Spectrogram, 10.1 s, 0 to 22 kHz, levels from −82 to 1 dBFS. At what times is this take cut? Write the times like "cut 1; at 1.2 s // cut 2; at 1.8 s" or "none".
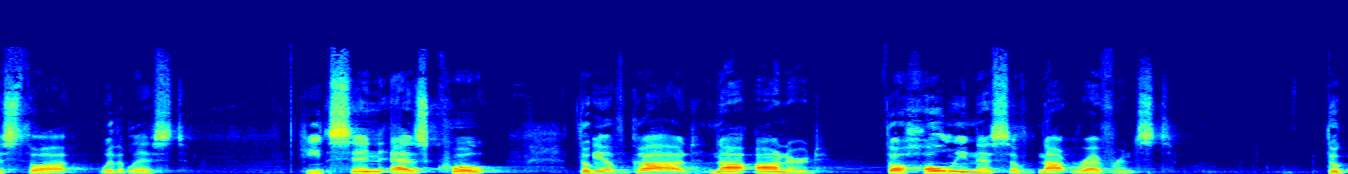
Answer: cut 1; at 1.0 s // cut 2; at 2.4 s // cut 3; at 4.4 s // cut 4; at 7.8 s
